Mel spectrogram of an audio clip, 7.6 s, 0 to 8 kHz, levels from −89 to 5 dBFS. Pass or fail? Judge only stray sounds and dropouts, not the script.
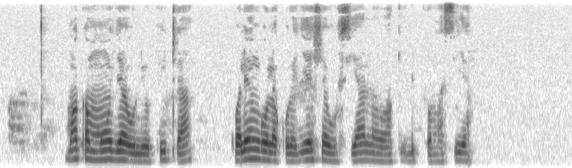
pass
